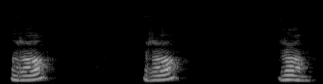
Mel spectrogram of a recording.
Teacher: Makhraj of Ra is touch the tip of the tongue to the upper gums above the roots of the teeth.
